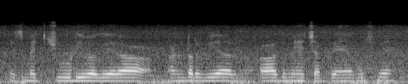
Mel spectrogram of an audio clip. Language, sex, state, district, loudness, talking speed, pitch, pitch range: Hindi, male, Uttar Pradesh, Shamli, -14 LUFS, 145 wpm, 160 Hz, 160-165 Hz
